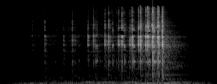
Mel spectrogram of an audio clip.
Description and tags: kazoo on heater
kazoo being dragged across a heater for a clanking sound
clank, heater, MTC500-M002-s13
